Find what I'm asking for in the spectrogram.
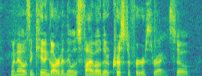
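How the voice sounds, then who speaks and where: A man at a fairly quick pace, medium in pitch, with monotone, flat intonation. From Los Angeles area, California. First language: Spanish. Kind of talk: podcast interview.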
